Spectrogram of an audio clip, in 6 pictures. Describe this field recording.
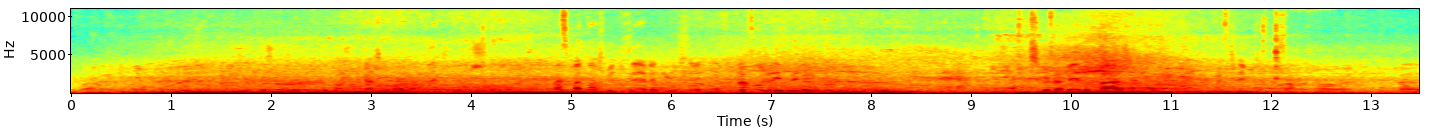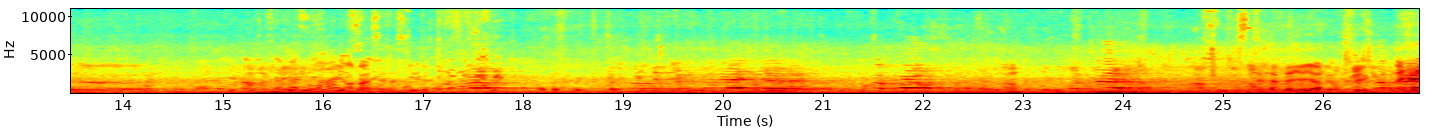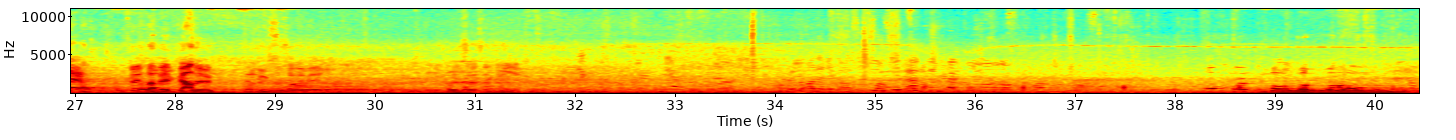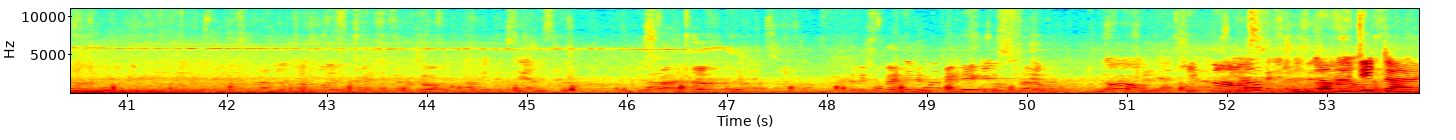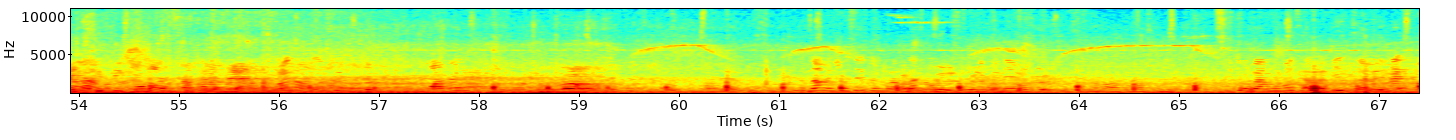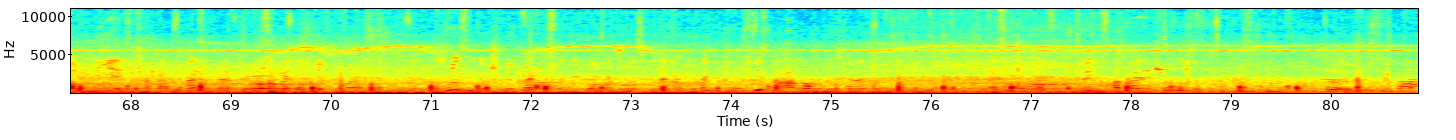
Pedestrians on Rue du Roi de Sicile. Binaural recording.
